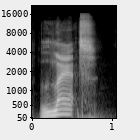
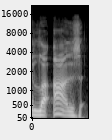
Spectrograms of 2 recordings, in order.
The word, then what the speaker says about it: L'Anse: This week I'm in Lance, Michigan. I used to say Laance, it's L'ANSE. And at first I thought it was Laance, but it's Lance, I guess the way they pronounce it.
